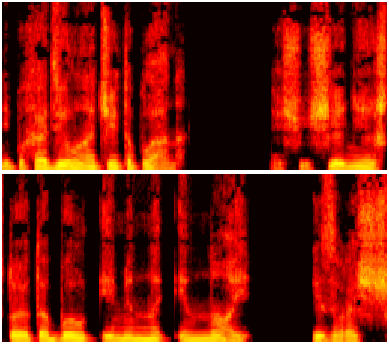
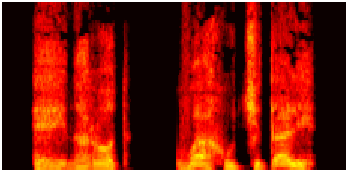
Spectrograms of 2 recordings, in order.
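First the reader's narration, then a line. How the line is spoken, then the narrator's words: Young man whispering. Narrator (Russian): прошептал какой-то молодой паренек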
